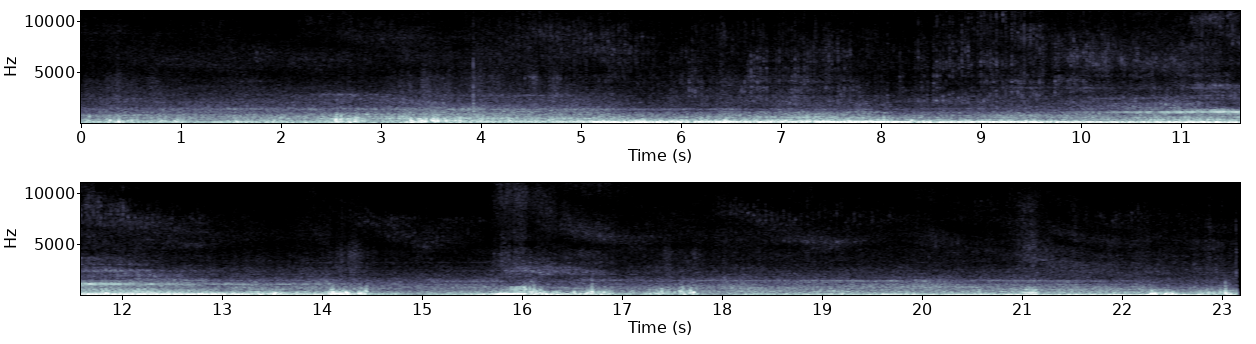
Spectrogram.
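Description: Several cars driving slowly past one after another, their engines running at low revs, with brief louder sweeps as individual cars go by.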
